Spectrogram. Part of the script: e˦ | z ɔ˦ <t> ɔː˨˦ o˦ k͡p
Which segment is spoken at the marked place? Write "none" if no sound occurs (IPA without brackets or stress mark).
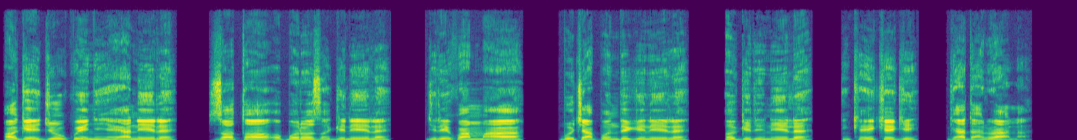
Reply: t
